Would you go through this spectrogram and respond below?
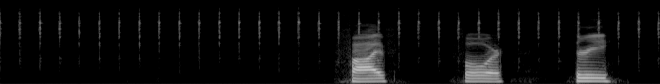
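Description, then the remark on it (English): A 10-second countdown timer in a guessing game ticks quickly and steadily from start to finish, crisp and evenly spaced, while three short, wavering voiced tones sound over it in the second half. “10 seconds left on the clock.”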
